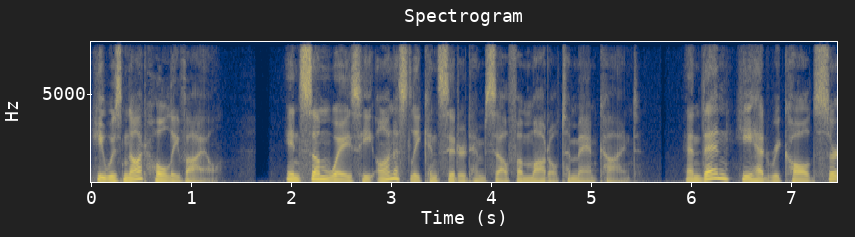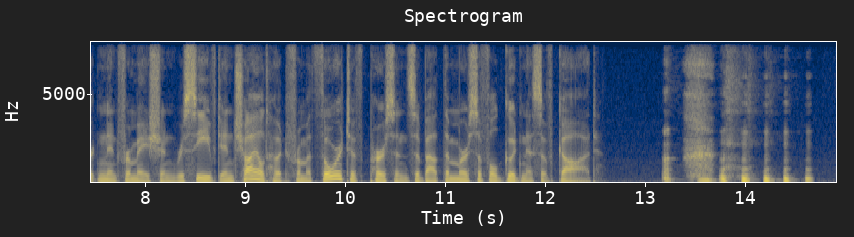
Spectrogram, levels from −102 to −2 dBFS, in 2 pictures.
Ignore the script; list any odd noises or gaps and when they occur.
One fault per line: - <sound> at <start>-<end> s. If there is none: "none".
- laugh at 13.2-14.7 s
